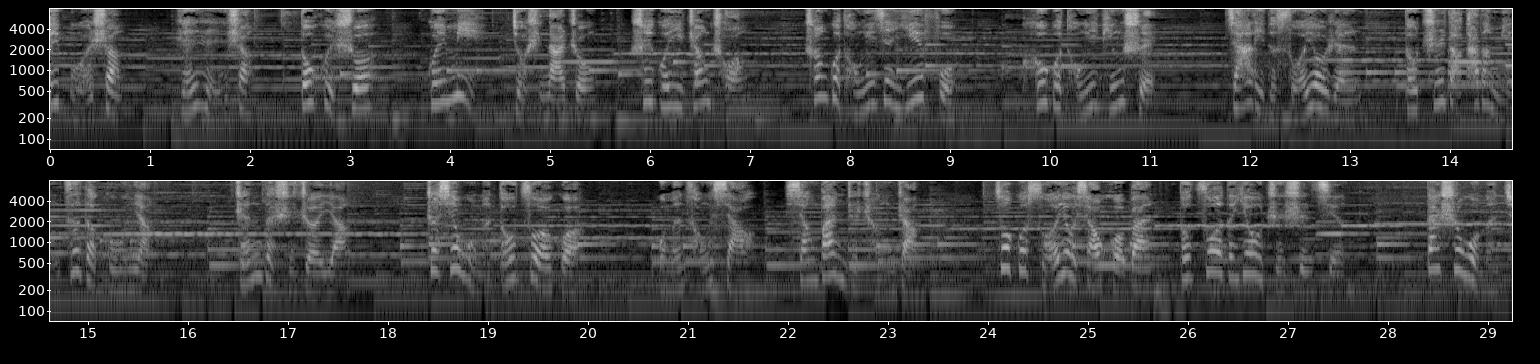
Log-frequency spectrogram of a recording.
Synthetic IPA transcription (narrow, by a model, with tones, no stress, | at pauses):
we˥ɪpwɔ˧˥ʂɑ˥˩ŋ | ɻə˧˥nɻə˧˥nʂɑ˥˩ŋ | t̪o˥ʊxwe˥˩ɪʂwɔ˥ | kwe˥ɪmi˥˩ | t͡ɕjo˥˧ʊʂɻ̩˥˩na˥˩ʈ͡ʂʊ˥ŋ | ʂwe˥ɪkwɔ˧˥i˥˩ʈ͡ʂɑ˥ŋʈ͡ʂʰwɑ˧˥ŋ | ʈ͡ʂʰwa˥nkwɔ˥˩t̪ʰʊ˧˥ŋi˥˧t͡ɕjɛ˥˩ni˥fu˨˩ | xɤ˥kwɔ˥˩t̪ʰʊ˧˥ŋi˥˩pʰi˧˥ŋʂwe˨˩ɪ | t͡ɕja˥li˨˩d̪ə˦swɔ˧˥jo˨˩ʊɻə˧˥n | t̪o˥ʊʈ͡ʂɻ̩˥t̪ɑ˥˩ʊt̪ʰa˥d̪ə˨mi˧˥ŋd͡zɹ̩˧d̪ə˨ku˥njɑ˥˩ŋ | ʈ͡ʂə˥nd̪ə˨ʂɻ̩˥˧ʈ͡ʂɤ˥˧jɑ˥˩ŋ | ʈ͡ʂɤ˥˩ɕjɛ˥wɔ˨˩mə˦nt̪o˥ʊt͡swɔ˥˩kwɔ˥˩ | wɔ˨˩mə˦nt͡sʰʊ˧˥ŋɕjɑ˧˥ʊ | ɕjɑ˥ŋpa˥˩nʈ͡ʂə˨˩ʈ͡ʂʰɤ˧˥ŋʈ͡ʂɑ˨˩˦ŋ | t͡swɔ˥˧kwɔ˥˩swɔ˧˥jo˨˩ʊɕjɑ˧˥ʊxwɔ˨˩pa˥˩nt̪o˥ʊt͡swɔ˥˩d̪ə˨jo˥˩ʊʈ͡ʂɻ̩˨˩ʂɻ̩˥˩t͡ɕʰi˨˩ŋ | t̪a˥˧nʂɻ̩˥˩wɔ˨˩mə˦nt͡ɕ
